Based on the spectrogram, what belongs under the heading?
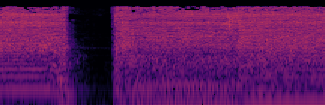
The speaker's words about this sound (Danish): Nå, så lad os gå videre til noget, som er rigtig, rigtig godt. Yay! Nemlig lyden af en boremaskine.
